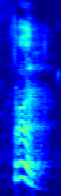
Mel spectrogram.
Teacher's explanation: Portuguese often nasalizes the final M.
